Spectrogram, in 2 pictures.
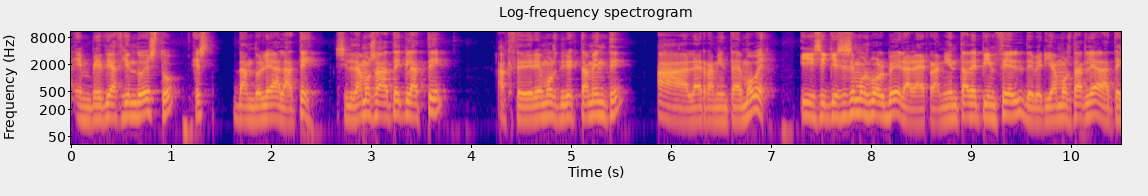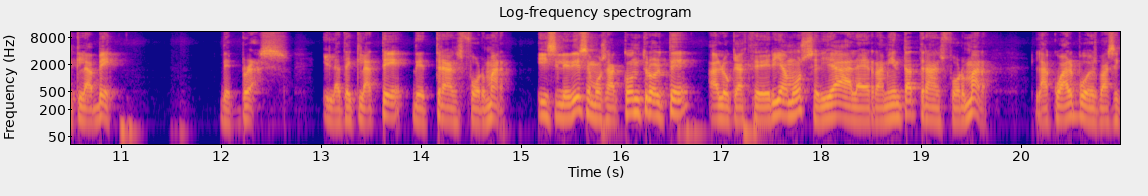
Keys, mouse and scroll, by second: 1.8 b, 2.6 t, 7.2 t, 11.7 b, 15.1 click, 15.1 b, 17.2 ctrl+t.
